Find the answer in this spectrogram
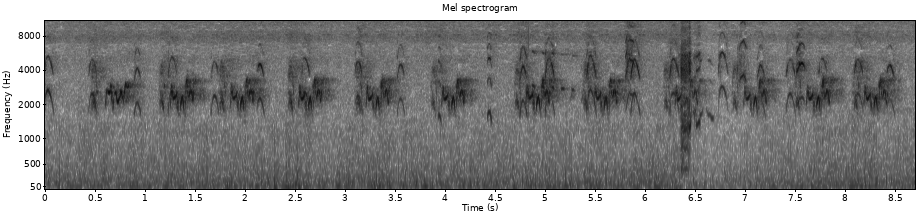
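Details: Newborn kingfisher young fed black insects produce dense clusters of wavering, chattering squeaks in quick bursts, with one sharp thud partway through and low rumbling noise behind.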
